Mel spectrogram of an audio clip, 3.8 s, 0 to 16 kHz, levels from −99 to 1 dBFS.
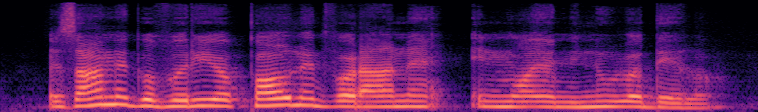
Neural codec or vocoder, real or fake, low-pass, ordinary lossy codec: codec, 44.1 kHz, 2.6 kbps, DAC; fake; 14.4 kHz; none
